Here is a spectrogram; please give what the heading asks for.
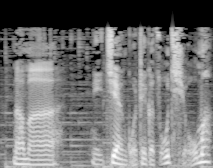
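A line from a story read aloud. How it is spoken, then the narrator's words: Cold sneering laugh. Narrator (Chinese): 宋平安冷冷一笑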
